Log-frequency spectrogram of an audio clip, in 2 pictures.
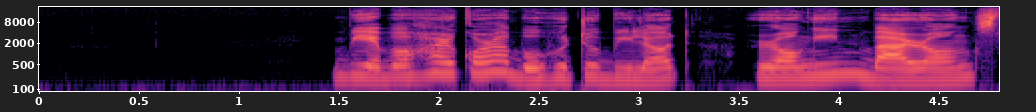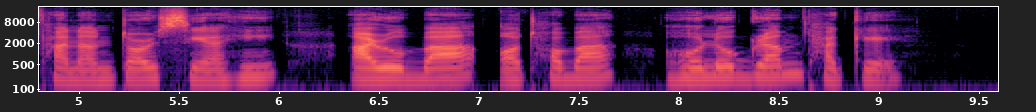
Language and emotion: Assamese, neutral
